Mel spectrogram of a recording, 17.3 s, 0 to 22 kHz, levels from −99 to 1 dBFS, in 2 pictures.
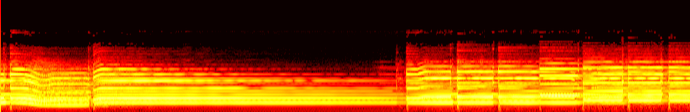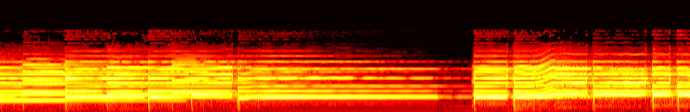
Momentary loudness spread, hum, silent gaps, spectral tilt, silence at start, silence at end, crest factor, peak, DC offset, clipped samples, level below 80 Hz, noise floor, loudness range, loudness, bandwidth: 11 LU; none; none; -7.5 dB/octave; 0 s; 0 s; 14 dB; 0 dBFS; under 0.1%; under 0.1%; -70 dBFS; -36 dBFS; 5 LU; -16 LUFS; 4.7 kHz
